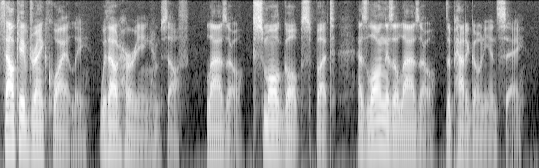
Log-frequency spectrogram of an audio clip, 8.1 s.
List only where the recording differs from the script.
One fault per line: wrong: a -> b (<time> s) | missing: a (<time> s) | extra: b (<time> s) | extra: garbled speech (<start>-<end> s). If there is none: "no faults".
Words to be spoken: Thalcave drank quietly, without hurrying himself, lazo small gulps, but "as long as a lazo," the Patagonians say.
no faults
